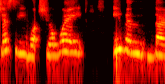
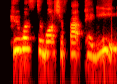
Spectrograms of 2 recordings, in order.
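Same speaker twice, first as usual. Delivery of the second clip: acted, dead straight, matter-of-fact delivery; 3 semitones higher than usual. Retelling what an ex said to the lady ordering: imitating a deadpan line. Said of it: "deadpan, straight in the face".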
